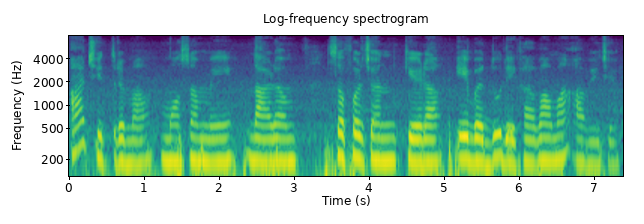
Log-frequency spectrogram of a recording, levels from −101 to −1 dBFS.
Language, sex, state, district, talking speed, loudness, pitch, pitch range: Gujarati, female, Gujarat, Valsad, 90 wpm, -14 LUFS, 185 Hz, 180-195 Hz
